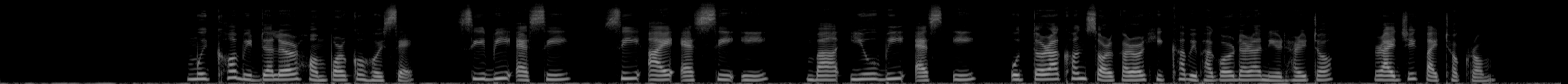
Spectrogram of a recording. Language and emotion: Assamese, neutral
